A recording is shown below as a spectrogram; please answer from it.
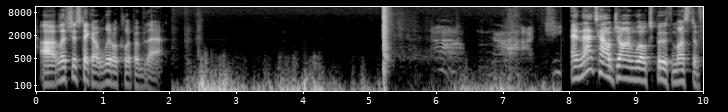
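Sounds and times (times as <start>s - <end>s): wind rumble on microphone: 2.1s - 5.2s, 6.2s - 7.9s
pistol gunshot: 5.2s - 5.8s.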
